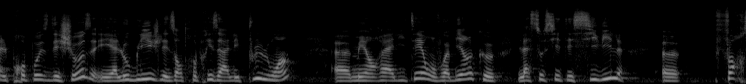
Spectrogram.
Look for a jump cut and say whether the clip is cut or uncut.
uncut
